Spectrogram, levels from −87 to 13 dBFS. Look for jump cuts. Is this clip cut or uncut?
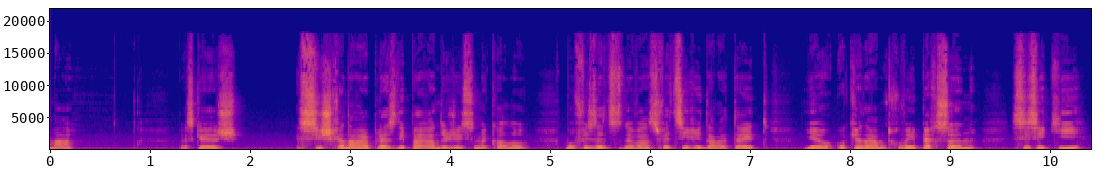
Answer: uncut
